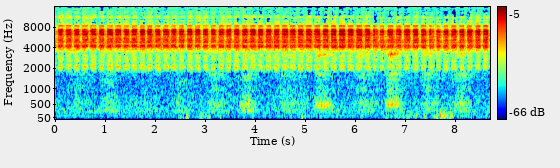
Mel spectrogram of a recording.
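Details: Cicadas at Vidauban in 2024 fill the air with a loud, hissing buzz that pulses about three times a second.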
